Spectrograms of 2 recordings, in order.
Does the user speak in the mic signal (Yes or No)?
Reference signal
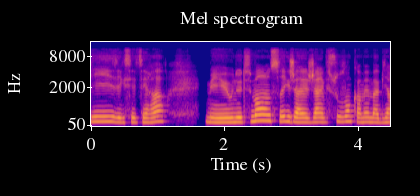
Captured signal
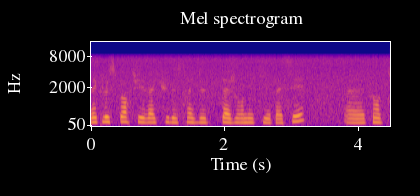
Yes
